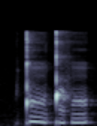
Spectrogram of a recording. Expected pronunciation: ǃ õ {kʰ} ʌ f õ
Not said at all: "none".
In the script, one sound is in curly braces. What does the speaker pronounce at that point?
ǃ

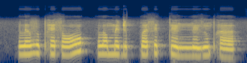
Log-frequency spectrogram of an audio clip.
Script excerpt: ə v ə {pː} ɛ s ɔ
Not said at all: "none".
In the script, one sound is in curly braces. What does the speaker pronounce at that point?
pʰ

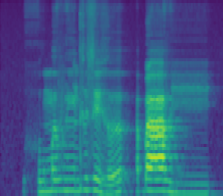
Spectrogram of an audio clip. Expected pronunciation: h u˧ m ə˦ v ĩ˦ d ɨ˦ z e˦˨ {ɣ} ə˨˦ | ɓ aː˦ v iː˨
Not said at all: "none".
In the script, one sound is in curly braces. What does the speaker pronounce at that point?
ɣ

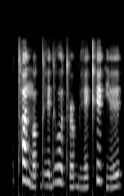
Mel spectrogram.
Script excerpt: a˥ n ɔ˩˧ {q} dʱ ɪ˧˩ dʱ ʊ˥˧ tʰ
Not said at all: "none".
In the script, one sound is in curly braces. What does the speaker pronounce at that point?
t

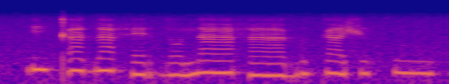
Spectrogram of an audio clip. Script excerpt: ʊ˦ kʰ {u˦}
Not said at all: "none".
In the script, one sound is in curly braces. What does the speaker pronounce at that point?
u˦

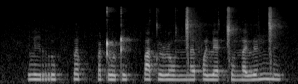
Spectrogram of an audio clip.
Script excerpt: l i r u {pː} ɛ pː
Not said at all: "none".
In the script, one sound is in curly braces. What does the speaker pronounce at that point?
pː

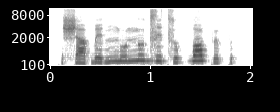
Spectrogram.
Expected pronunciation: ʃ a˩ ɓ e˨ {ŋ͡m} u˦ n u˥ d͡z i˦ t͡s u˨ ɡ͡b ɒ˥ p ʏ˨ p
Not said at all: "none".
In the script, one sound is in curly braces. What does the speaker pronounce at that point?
ŋ͡m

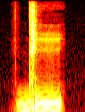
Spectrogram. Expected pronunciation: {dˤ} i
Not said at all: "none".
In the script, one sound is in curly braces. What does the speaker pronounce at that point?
d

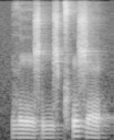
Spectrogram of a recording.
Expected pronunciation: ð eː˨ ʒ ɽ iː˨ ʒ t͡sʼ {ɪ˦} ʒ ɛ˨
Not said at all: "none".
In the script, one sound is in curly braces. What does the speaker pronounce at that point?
ɪ˦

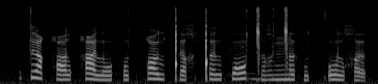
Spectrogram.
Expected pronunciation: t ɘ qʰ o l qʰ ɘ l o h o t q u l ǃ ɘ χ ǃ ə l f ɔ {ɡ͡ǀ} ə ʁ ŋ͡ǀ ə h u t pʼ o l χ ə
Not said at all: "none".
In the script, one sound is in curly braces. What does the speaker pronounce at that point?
ɡ͡ǀ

